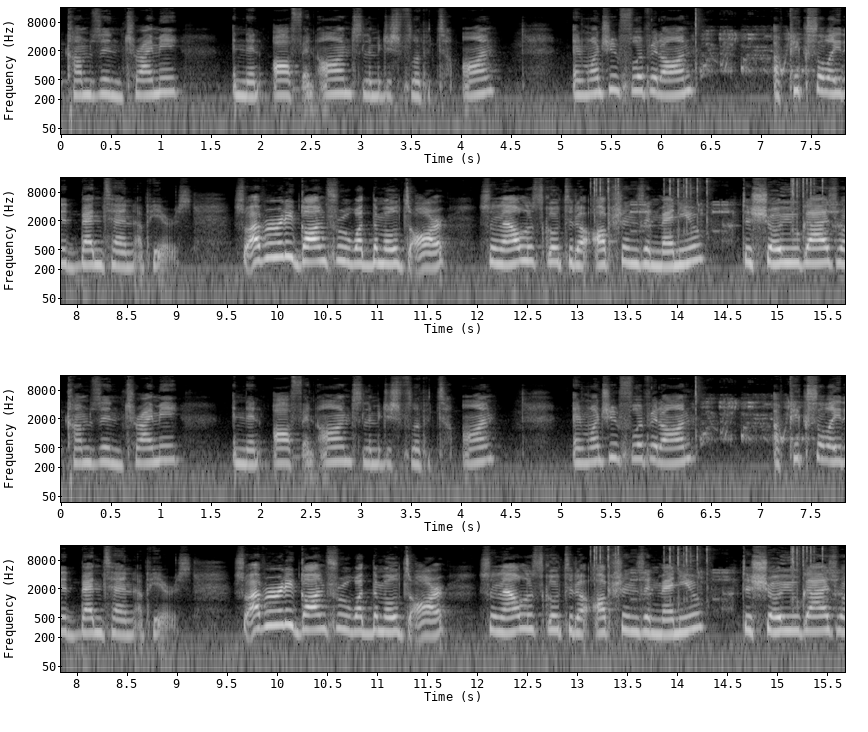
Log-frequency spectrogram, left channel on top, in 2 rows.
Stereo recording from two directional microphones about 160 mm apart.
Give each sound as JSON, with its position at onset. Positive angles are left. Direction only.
{"t": 0.0, "sound": "speech", "side_deg": 15}
{"t": 14.3, "sound": "a sound", "side_deg": 5}
{"t": 14.6, "sound": "speech", "side_deg": 20}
